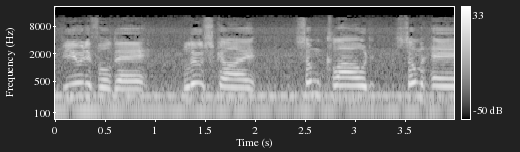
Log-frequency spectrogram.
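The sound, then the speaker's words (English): Steady low engine drone from the sports fishing boat Teldrin, a press boat heading out, hums continuously beneath a person talking. “The noise you can hear in the background are the engines on the sports fishing boat Teldrin.”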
